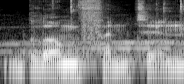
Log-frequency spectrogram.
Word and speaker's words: Bloemfontein: It's Bloemfontein. I think that's how you say it. Bloemfontein.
